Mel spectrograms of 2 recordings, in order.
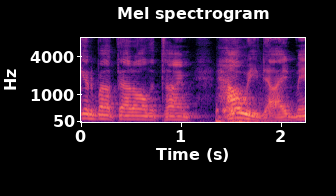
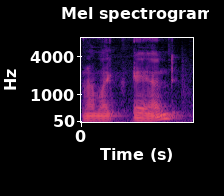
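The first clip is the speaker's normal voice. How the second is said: ordinary talk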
